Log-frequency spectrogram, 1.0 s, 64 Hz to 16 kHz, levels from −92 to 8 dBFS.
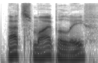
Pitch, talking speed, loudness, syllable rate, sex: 100 Hz, 185 wpm, -15 LUFS, 4.8 syllables/s, male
